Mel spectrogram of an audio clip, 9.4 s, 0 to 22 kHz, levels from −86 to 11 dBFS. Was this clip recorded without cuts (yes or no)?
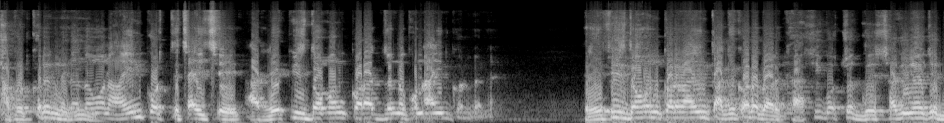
no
